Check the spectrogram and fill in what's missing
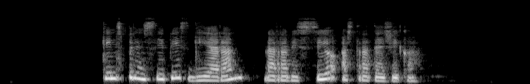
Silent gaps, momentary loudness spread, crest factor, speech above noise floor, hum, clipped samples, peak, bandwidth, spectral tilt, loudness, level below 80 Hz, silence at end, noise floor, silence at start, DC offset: none; 8 LU; 16 dB; over 77 dB; none; under 0.1%; 0 dBFS; 7.8 kHz; -6.5 dB/octave; -14 LUFS; -66 dBFS; 1.15 s; under -90 dBFS; 1.05 s; under 0.1%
